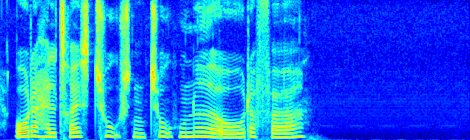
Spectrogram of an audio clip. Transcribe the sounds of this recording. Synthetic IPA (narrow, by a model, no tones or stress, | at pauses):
ɔ̽ːɾɒ̽ɦælt͡sʰʁast͡sʰṵːsn̩t͡sʰo̝̰ːhunɐð̞ˠɒ̽ɔ̽ːɾɒ̽fɶɐ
